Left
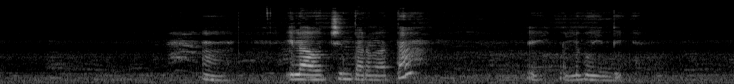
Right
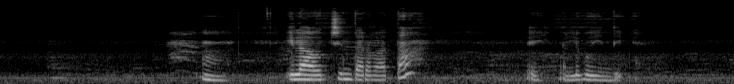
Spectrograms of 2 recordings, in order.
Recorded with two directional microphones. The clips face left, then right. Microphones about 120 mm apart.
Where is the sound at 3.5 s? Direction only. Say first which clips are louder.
Right 6 dB; 30° right (ahead or behind).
